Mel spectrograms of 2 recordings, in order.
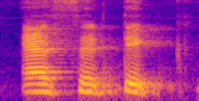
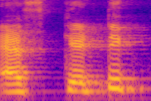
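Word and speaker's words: ascetic: है वो है एसिटिक ध्यान से देखिए इस शब्द को यह शब्द आपको दिखने में आप हो सकता है इसे एस्थेटिक पढ़ जाएं हो सकता है इसे आप एस्थेटिक पढ़ जाएं बट ये एस्थेटिक नहीं लिखा है ये क्या लिखा है एसिटिक क्या लिखा है एसिटिक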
